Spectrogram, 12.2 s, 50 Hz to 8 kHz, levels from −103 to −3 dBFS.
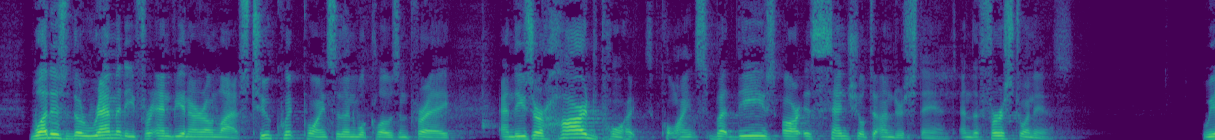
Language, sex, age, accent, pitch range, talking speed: English, male, 40-59, American, 135-185 Hz, 180 wpm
